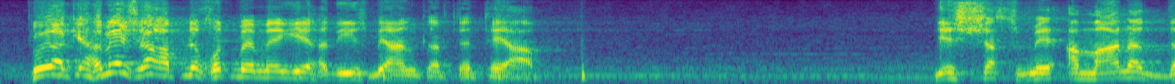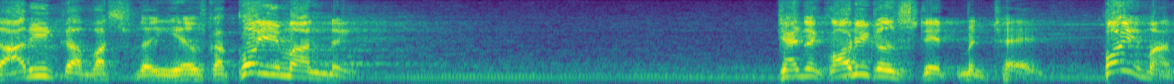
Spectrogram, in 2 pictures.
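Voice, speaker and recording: A man talks at a high pitch with very wide pitch swings. Background noise is noticeable. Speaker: Islamic scholar. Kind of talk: religious sermon.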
